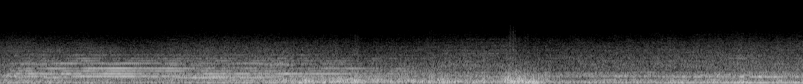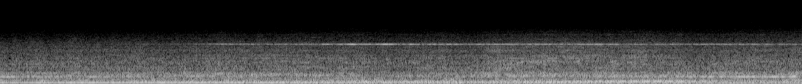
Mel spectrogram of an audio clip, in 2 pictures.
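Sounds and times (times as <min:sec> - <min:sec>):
freight train rumbling past: 0:00.0 - 0:16.0
high wheel squeal: 0:07.4 - 0:16.0.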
